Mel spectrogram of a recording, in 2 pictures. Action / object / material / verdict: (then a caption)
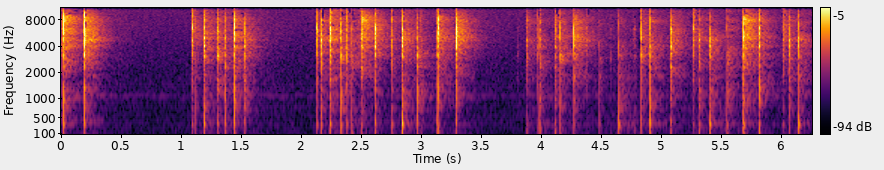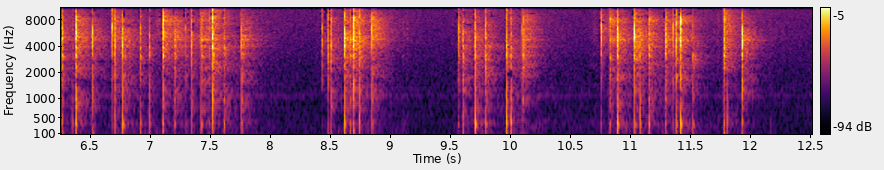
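tap / bamboo tray / bamboo / none. Fingers tap a bamboo tray in quick bursts of dry, clicky taps separated by brief silences. Each tap is short and bright with almost no ring, and the bursts vary between fast, dense rolls and sparser patters.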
